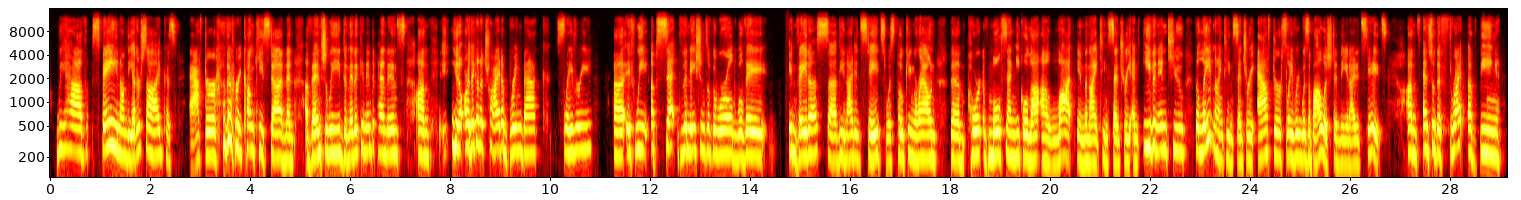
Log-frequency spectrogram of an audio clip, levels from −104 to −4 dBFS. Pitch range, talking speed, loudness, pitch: 195-240 Hz, 165 wpm, -22 LUFS, 215 Hz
